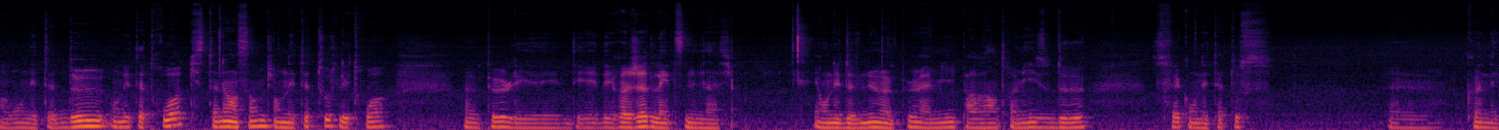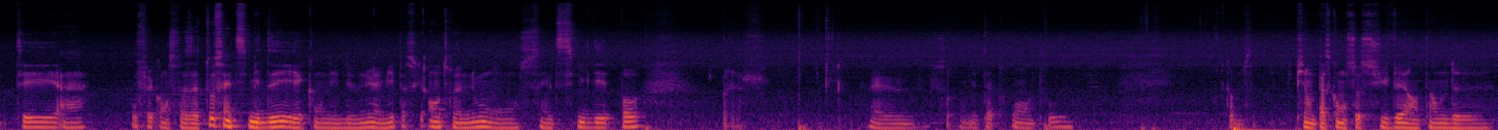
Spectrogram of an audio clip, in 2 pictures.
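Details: Adult male with diagnosed ADHD, disfluency he says resembles stuttering but is not stuttering, linked to wanting to speak faster than he can express himself: speech disfluency (stuttering-like)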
